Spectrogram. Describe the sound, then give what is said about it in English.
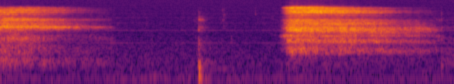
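Deep group breathing: a long breathy inhale fades out, a single small click follows, then a second strong, airy breath swells in and slowly trails off. No voices. “Let's breathe that in together.”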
